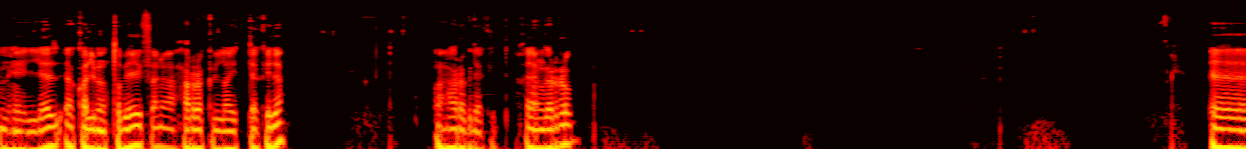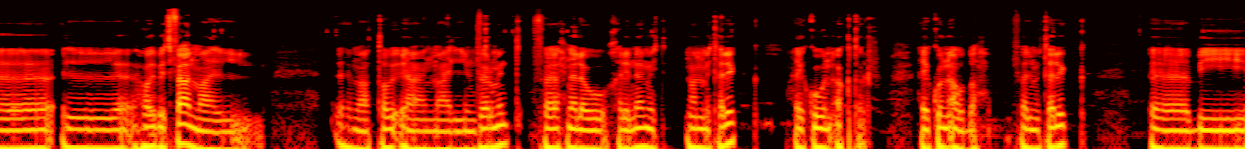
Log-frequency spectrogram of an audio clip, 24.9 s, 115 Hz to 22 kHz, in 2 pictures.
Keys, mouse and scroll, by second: 0.4 click, 0.9 click, 2.0 g, 3.9 click, 4.3 g, 5.2 KP_0, 6.6 click, 10.4 click, 14.6 click, 15.7 click, 19.0 click, 23.2 click, 24.6 click.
